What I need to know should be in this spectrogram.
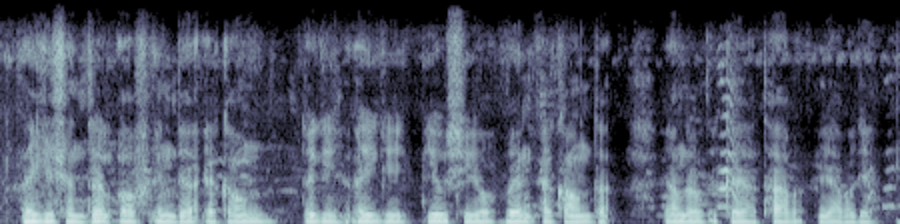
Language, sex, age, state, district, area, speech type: Manipuri, male, 45-60, Manipur, Churachandpur, rural, read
